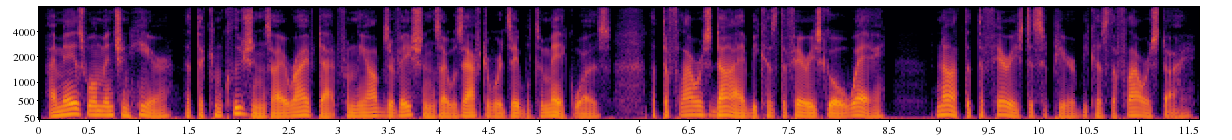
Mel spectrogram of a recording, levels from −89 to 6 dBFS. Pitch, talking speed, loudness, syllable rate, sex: 95 Hz, 205 wpm, -21 LUFS, 6.1 syllables/s, male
